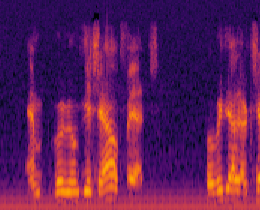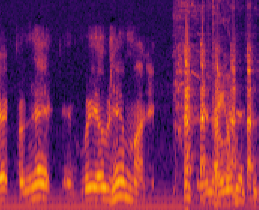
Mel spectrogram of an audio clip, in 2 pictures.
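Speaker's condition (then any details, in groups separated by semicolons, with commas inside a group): Throat cancer; cancer survivor, alive and well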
